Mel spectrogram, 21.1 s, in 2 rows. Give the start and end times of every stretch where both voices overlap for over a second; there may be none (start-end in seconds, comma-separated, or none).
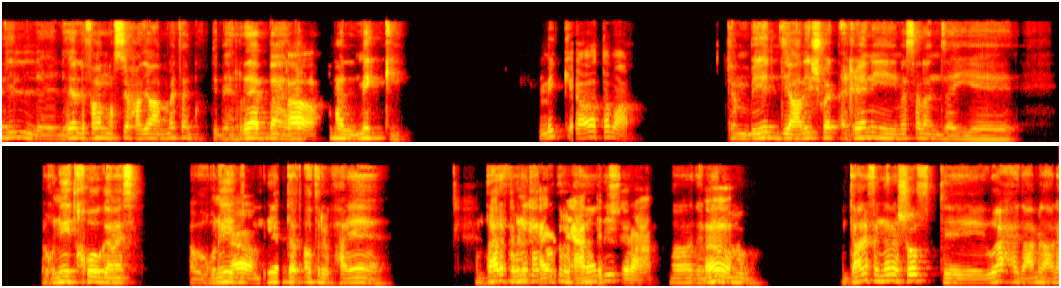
15.4-16.9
